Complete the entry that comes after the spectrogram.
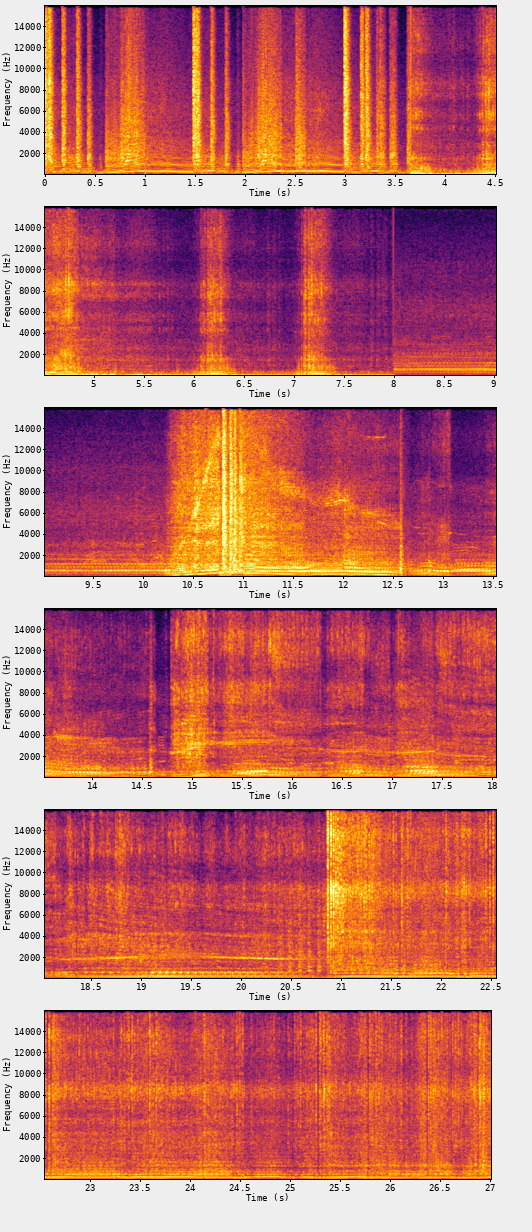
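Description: Drift cars' engines started and revved over and over, the pitch rising and falling in quick blips, at times several engines at once. Several sharp cracks sound in the first few seconds.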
